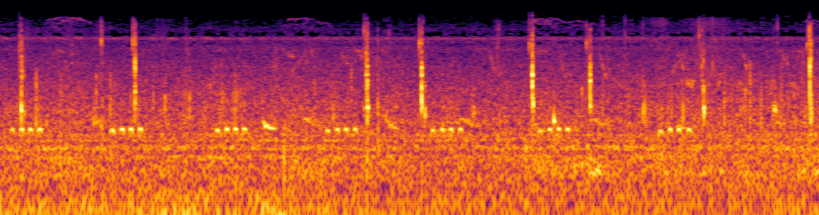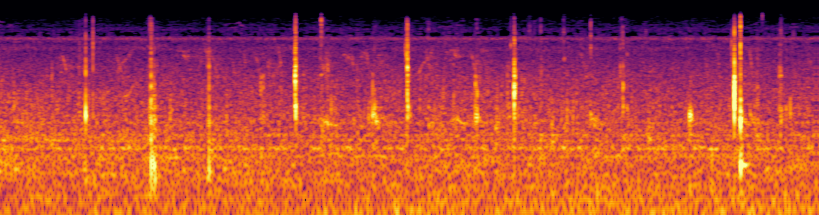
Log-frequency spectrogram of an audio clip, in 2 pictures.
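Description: Crisp clicks and crunches from chewing and biting a tarantula, coming irregularly about once a second, the sharpest near the end. In the first half, short repeated chirps from a bird.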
